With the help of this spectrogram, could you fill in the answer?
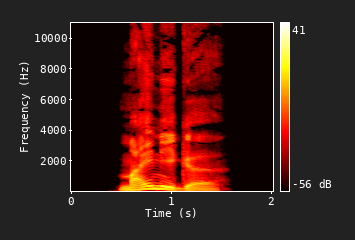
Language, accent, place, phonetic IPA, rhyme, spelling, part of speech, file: German, Germany, Berlin, [ˈmaɪ̯nɪɡə], -aɪ̯nɪɡə, meinige, pronoun, De-meinige.ogg
- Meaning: of mine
